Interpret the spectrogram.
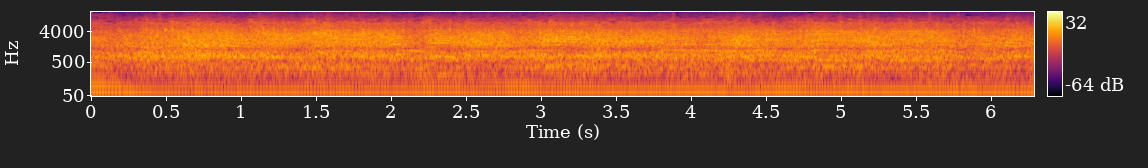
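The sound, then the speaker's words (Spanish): A huge crowd of about 130,000 attendees roars continuously, chanting "presidente, presidente" after the Dolores bell is rung, with many voices blending into a dense, loud wash of cheering and shouting over a low, steady rumble. “De pronto, otra oleada de gritos se escuchó. Los 130 mil asistentes coreaban, presidente, presidente.”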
